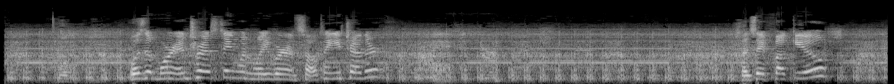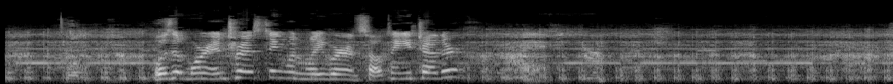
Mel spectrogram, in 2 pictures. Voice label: radio voice insulting each other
